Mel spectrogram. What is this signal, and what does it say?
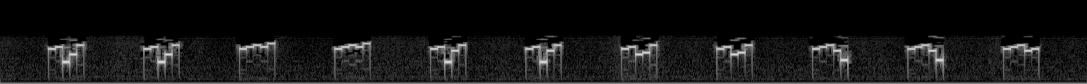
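Five-tone selective call (ZVEI), heard as quick runs of five tones, tones of about 70 ms. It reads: 89150 89150 89099 89099 89170 89170 89560 89560 89072 89072 89078
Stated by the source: ZVEI five-tone selective call received on an SDR.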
